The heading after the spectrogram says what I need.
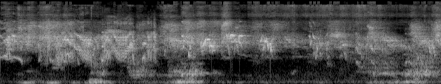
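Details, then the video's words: Budgerigar parents with their chicks during feeding: dense, scratchy high chirps and chatter pour out almost continuously, with quick squawky notes packed several per second and no pauses. "Cute Budgies With Cute Chicks 🐦 | Adorable Moments & Chirping Sounds"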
